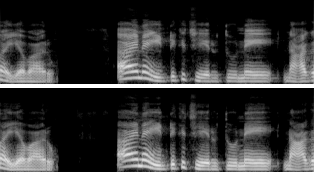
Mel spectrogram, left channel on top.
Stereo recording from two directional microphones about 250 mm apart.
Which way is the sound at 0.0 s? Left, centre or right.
Centre.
